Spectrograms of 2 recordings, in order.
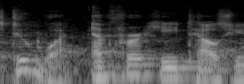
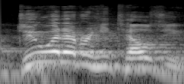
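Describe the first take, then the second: First: Soft repeat. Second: Loud command. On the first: Soft take after loud one. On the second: Loud take of Mary's line. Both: Acted.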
